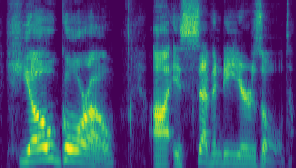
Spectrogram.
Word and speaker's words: Hyogoro: them together here right uh hyogoro which i think i finally pronounced his name right i've gotten into the habit of just saying hyorogoro because i thought there was an extra o in there but hyogoro uh is 70 years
